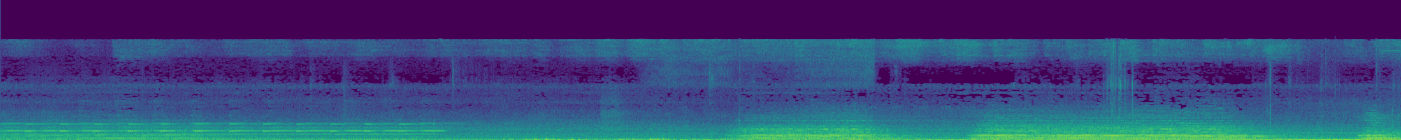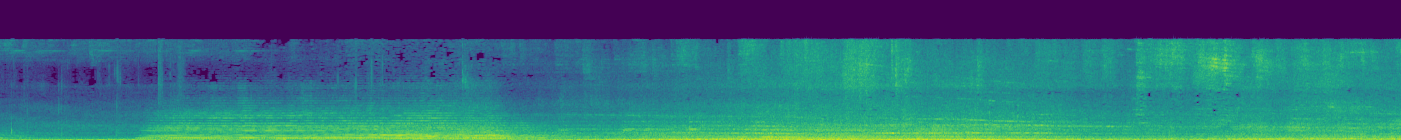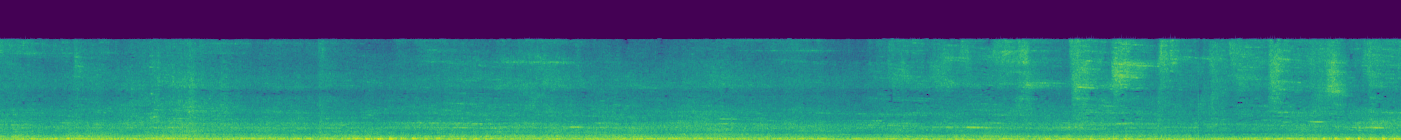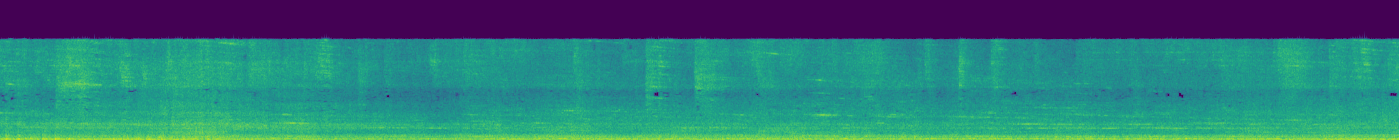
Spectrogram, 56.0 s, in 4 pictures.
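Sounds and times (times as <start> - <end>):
freight train rumble: 0.0 - 56.0
steel wheels squealing and clacking: 36.7 - 56.0.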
